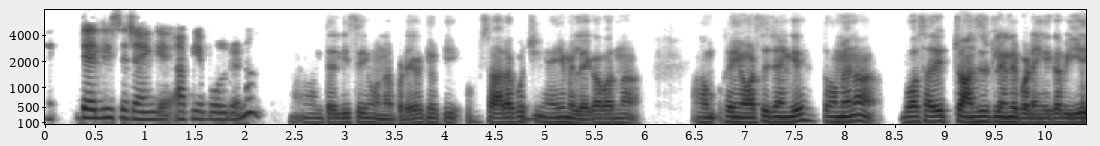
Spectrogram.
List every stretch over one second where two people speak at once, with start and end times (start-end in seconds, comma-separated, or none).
none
